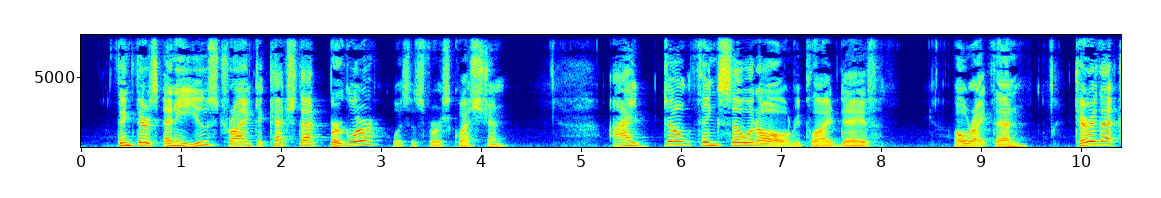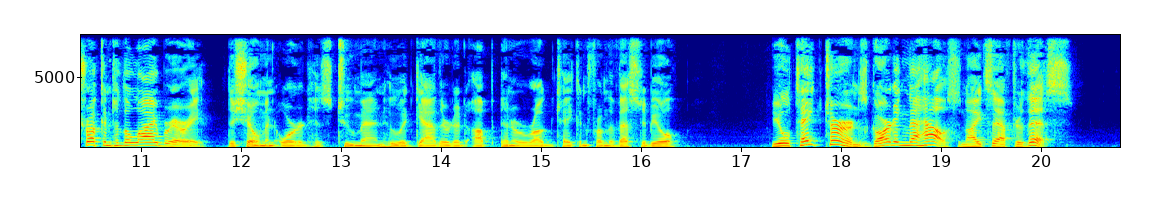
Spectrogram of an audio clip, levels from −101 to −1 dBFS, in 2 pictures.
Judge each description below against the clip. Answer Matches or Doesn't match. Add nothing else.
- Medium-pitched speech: Matches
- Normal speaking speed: Matches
